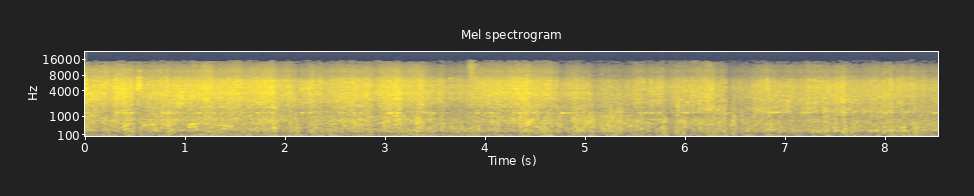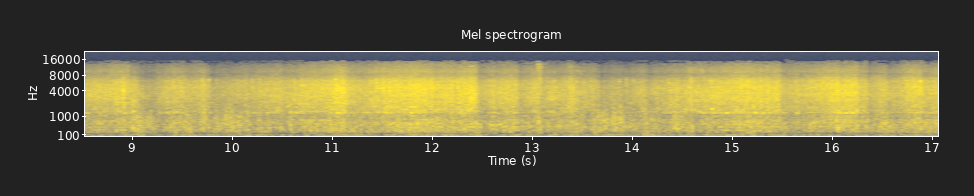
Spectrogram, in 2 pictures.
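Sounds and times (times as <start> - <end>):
wagon wheels running on rails: 0.0 - 17.0
wind buffeting microphone: 0.0 - 17.0.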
